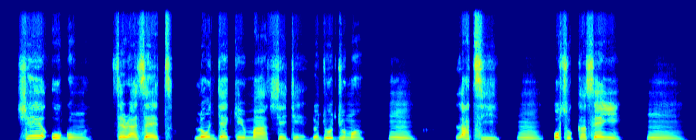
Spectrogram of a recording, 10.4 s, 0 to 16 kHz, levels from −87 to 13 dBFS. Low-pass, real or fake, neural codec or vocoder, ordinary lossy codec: 14.4 kHz; real; none; none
